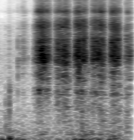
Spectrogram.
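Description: Sandpaper rubs back and forth over wood in quick, even strokes, about five rasping passes in a row, close and clear with no talking.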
